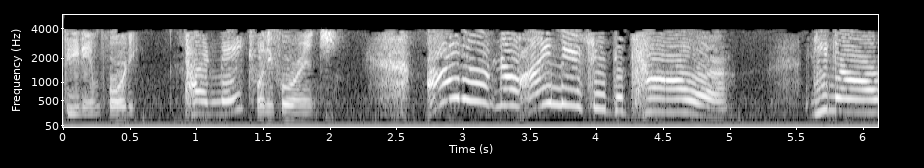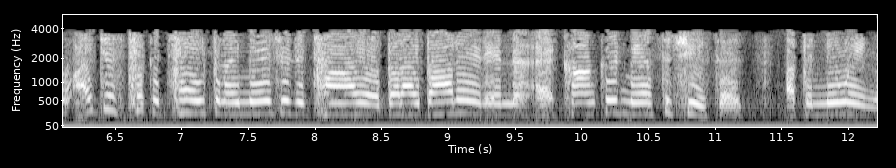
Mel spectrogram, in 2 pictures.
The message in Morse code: none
